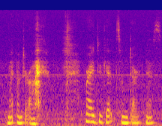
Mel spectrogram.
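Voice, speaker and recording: A soft-spoken woman talks at a medium pitch and moderate pace in a relaxed tone. Noticeable background noise is present. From Canada. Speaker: beauty vlogger. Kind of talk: ASMR beauty haul, casual chatty talk to camera; soft-spoken casual vlog chat. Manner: soft-spoken, chatty, relaxed. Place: home room.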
